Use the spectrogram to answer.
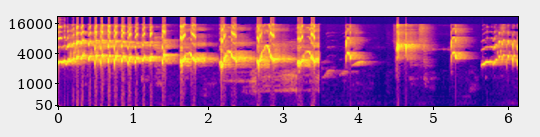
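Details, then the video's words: White-rumped shama singing nonstop, used as a lure to provoke other birds to answer, showing off its repertoire of learned material. Rapid, high, buzzy trills are repeated quickly, then broken into short upward-swept whistled phrases with brief pauses. "MURAI BATU GACOR bikin EMOSI ampuh buat PANCINGAN biar NYAUT BUNYI"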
